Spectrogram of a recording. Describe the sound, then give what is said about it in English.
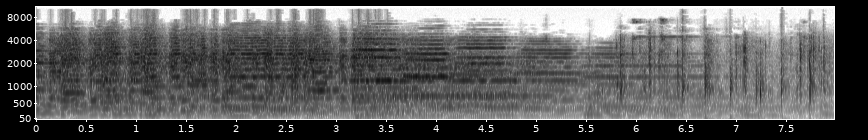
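Horses walk up a stream with hooves clopping in a loose, unhurried rhythm, half-buried under a full orchestral score at first, then standing out more clearly as the music thins toward the end. “What's the use of having horses if all we do is walk? And up a stream, too.”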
